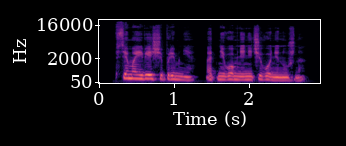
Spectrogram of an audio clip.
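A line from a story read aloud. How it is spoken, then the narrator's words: Sharp speech. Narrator (Russian): говорю резко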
